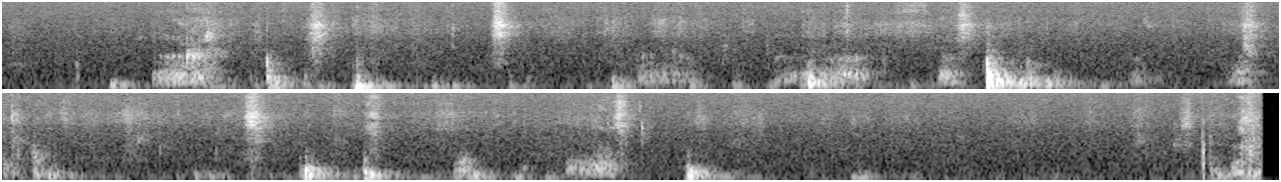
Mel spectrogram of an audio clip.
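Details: Jack Russell Terrier puppy named Lily playing and growling indoors: low rough growls in short bursts, some sharper yaps and whimpers, uneven rhythm across the clip.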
